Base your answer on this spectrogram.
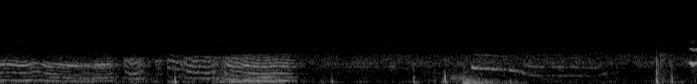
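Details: A dog complaining at a dog resort in Phuket: wavering, nasal whines early on, then quieter, with a single falling moan and scattered clicks and knocks.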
